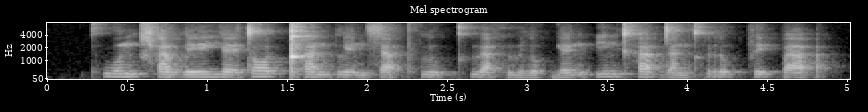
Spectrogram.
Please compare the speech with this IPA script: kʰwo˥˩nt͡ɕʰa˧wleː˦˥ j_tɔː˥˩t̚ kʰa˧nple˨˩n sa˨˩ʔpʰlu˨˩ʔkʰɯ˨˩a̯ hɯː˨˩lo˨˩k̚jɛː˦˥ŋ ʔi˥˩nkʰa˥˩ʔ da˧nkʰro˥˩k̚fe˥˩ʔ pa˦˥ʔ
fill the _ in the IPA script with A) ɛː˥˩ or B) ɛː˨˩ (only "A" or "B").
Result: B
